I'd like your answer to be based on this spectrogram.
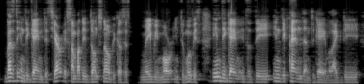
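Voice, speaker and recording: Low-voiced Polish man, halting English. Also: darkish tone. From Poland. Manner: halting, searching for words, many fillers, swears freely. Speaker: podcast co-host. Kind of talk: casual podcast chat.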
